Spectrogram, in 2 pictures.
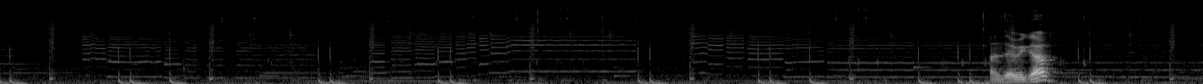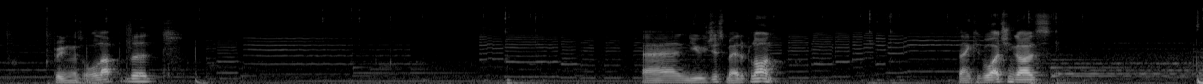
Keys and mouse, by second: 2.5 click, 2.9-3.9 middle drag, 4.6 middle click, 5.1 click, 6.4-8.4 drag, 8.6 click, 8.9-9.4 middle drag, 9.9 shift+middle click, 10.1-10.5 middle drag, 11.0-11.4 middle drag, 12.5-13.1 drag, 14.1-15.2 drag, 15.6 click, 16.2-16.9 middle drag, 17.1 shift+middle drag, 17.4-18.7 middle drag, 19.0-19.8 middle drag, 20.3-20.7 middle drag, 20.8 shift+middle click, 21.1-21.5 middle drag, 21.9-22.3 middle drag, 22.4 shift+middle click, 22.7 middle drag.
